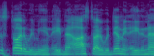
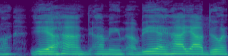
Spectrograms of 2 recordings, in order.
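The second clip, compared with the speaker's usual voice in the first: slow, dragging, sluggish half-awake sleepy voice. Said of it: "you can't go to work".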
